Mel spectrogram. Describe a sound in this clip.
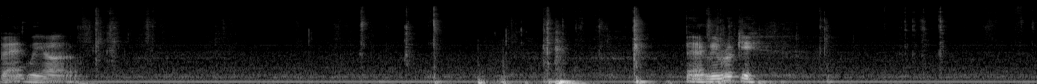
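Trading cards slide and click against each other in a hand.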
